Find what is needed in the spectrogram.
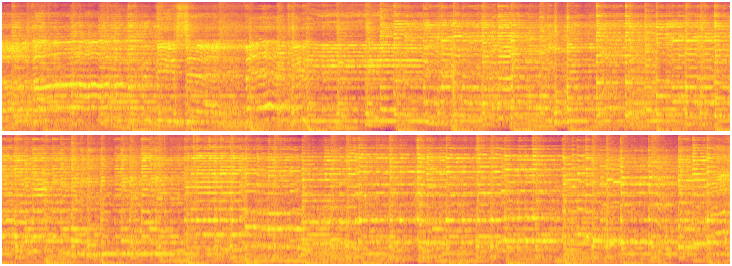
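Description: Live Greek popular band music: a male singer over bouzouki, keyboards and drum kit, playing a steady dance rhythm.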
